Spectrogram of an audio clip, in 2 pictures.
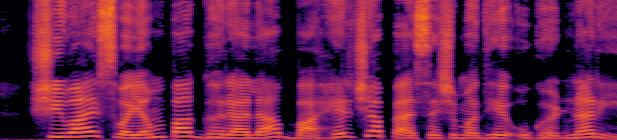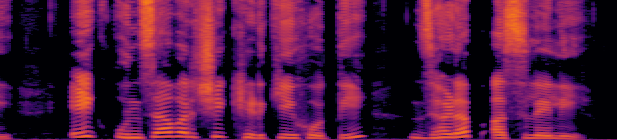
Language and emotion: Marathi, neutral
